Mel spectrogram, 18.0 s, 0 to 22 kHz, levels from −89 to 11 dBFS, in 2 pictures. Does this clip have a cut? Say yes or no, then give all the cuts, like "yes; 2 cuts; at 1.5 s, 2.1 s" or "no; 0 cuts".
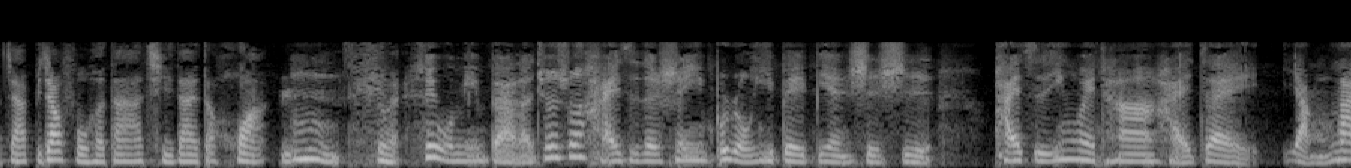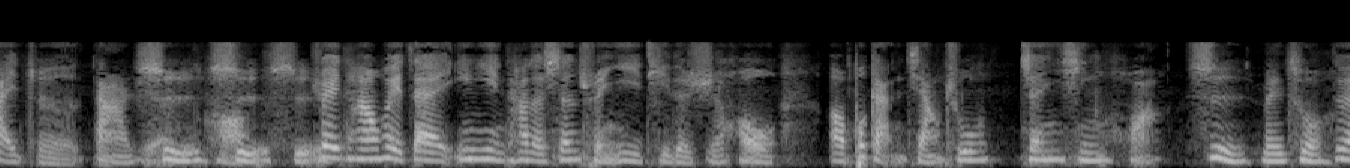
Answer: no; 0 cuts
